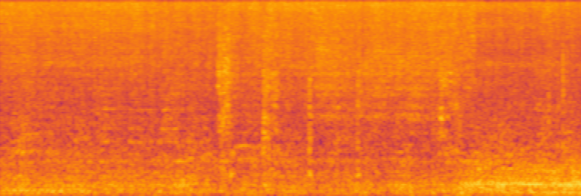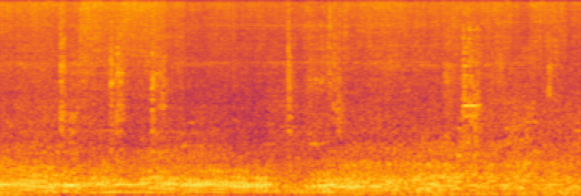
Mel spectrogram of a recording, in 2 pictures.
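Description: Noodles sizzling on a large flat frying pan, with scattered clacks and scrapes of a metal spatula on the pan as the noodles are stirred and lifted out. A low rumble rises underneath in the middle.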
